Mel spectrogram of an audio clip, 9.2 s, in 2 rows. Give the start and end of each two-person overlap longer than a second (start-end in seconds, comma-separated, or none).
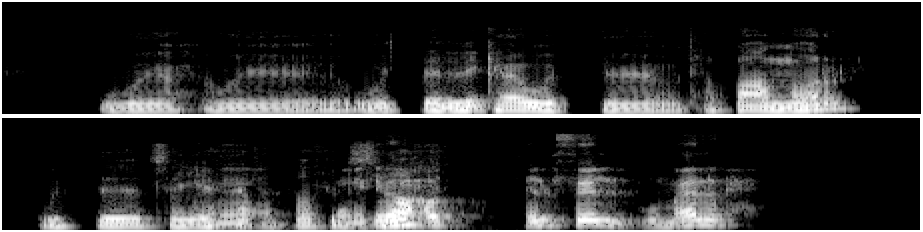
5.5-6.8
